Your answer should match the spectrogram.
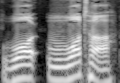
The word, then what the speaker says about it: water: If you want to be Australian, you need to start pronouncing ER as A. And I'm like, water.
